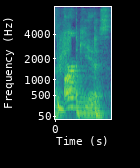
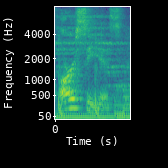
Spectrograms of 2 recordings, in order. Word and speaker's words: Arceus: As you may have noticed, I pronounce it as Arceus, as that is because that is the official pronunciation according to Nintendo. However, other Nintendo media have had the name pronounced as Arceus, so the confusion is understandable.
